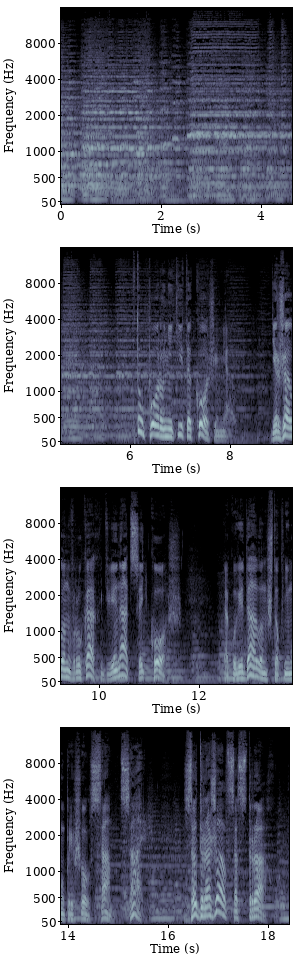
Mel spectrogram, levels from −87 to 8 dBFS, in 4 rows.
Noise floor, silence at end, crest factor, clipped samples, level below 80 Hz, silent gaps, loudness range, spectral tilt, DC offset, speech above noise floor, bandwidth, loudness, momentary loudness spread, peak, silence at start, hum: -51 dBFS; 0 s; 18 dB; under 0.1%; -50 dBFS; none; 4 LU; -4.5 dB/octave; under 0.1%; 27 dB; 15.5 kHz; -26 LUFS; 15 LU; -8 dBFS; 0 s; none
